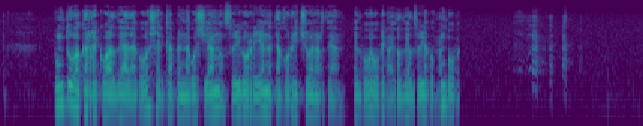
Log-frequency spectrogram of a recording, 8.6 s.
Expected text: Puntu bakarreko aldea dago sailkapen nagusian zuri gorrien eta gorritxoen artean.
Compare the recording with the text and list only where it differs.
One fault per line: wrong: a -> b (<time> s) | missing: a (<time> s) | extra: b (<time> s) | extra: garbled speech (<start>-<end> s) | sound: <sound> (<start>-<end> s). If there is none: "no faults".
extra: garbled speech (4.7-6.1 s)
sound: laugh (6.8-7.8 s)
